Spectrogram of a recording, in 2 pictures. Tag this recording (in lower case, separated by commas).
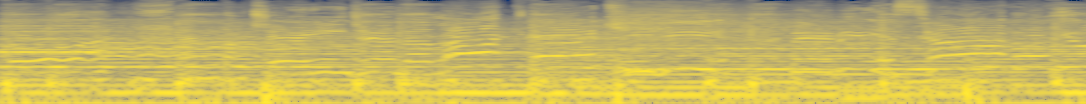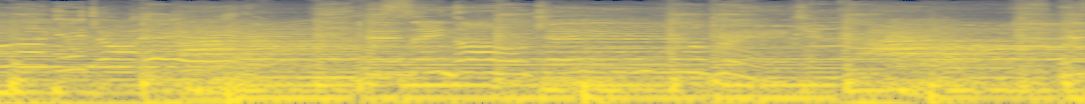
independent music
